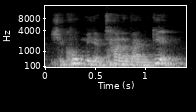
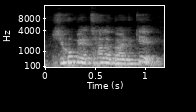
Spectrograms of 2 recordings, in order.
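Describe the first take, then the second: First: Said in the usual way. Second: "called" punched higher and faster; emphatic repeat. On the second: Retold or imitated. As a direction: hit "called" hard, a touch faster, higher up.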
